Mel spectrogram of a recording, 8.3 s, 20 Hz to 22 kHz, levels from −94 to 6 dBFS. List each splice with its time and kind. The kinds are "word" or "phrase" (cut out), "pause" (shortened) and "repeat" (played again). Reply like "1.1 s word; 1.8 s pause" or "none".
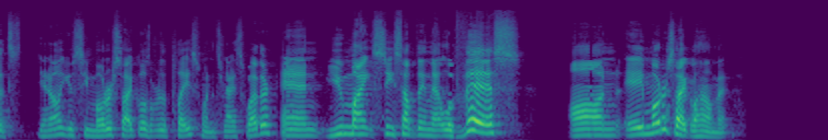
1.5 s word; 2.2 s word; 2.8 s pause; 4.6 s word; 6.2 s phrase

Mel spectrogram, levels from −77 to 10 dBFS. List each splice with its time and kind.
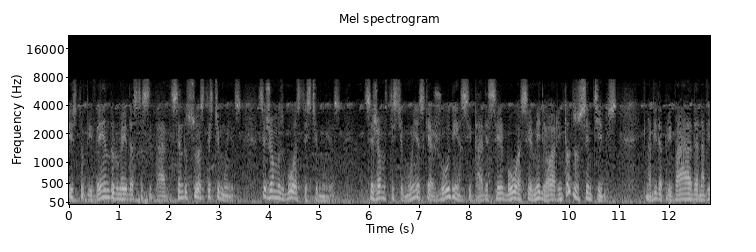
none

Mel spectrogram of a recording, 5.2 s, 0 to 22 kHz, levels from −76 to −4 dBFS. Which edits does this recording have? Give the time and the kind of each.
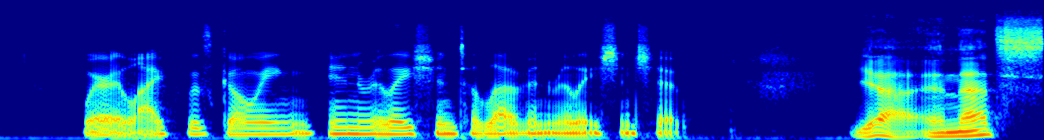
1.6 s word

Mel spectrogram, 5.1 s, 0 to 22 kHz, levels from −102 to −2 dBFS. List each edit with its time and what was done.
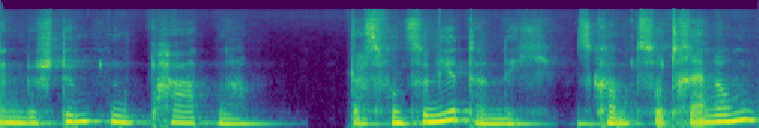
1.0 s word; 2.2 s pause

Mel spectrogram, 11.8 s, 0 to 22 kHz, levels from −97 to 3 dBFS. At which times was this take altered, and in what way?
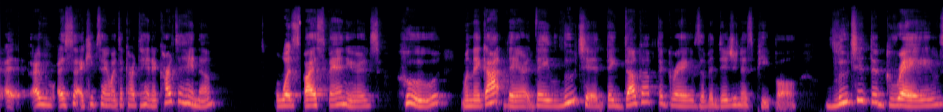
3.8 s word

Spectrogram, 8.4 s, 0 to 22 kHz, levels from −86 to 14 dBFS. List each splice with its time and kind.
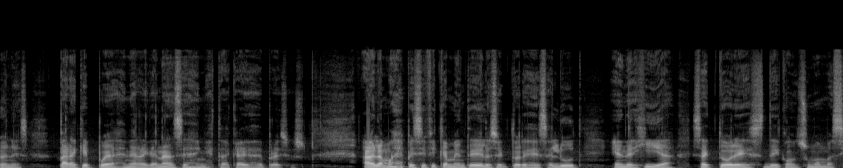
6.9 s pause

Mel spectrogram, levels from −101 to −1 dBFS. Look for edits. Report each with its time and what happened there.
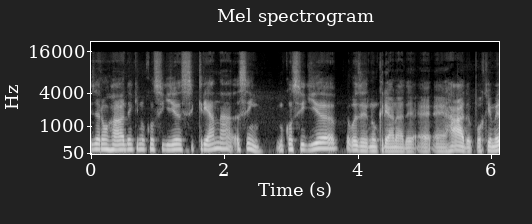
3.7 s pause

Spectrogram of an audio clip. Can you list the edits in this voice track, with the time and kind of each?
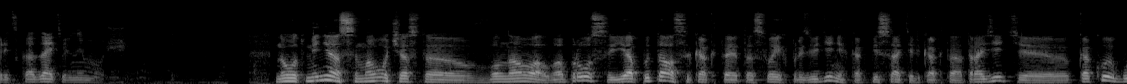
2.7 s pause

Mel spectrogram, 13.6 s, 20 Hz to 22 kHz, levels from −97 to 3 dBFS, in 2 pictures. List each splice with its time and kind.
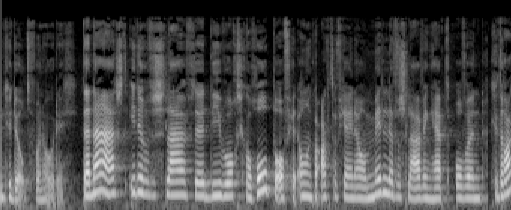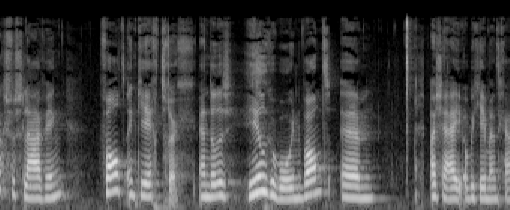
1.0 s pause; 6.5 s pause; 12.4 s pause

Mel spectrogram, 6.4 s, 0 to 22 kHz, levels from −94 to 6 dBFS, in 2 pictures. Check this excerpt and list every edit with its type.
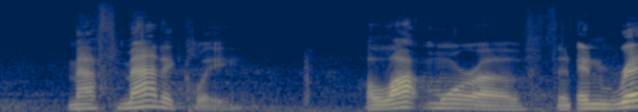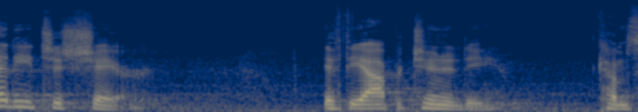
2.8 s word

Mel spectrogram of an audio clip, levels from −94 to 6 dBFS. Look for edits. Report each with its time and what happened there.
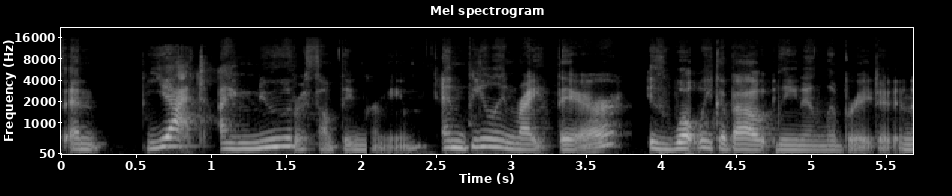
1.6 s phrase; 2.0 s word; 2.7 s word; 3.8 s pause; 4.3 s word; 4.8 s word

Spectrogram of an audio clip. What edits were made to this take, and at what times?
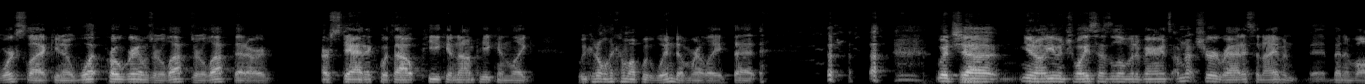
1.9 s repeat

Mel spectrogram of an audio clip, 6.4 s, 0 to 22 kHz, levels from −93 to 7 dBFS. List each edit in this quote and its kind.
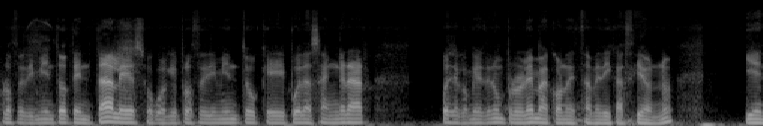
none

